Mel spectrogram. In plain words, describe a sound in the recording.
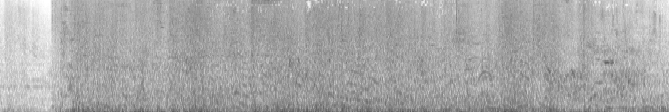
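Game spell effects crackle and burst in a busy fight.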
